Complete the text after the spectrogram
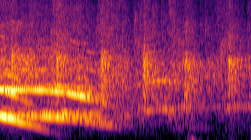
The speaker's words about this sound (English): Let's give them a round of applause, everybody, one more time.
